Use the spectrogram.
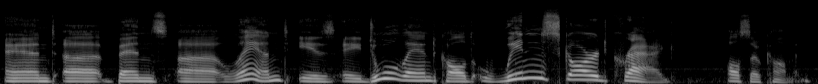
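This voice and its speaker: Slow, smooth-voiced man chairing. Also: on the high side, very animated, darkish tone. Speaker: host chairing a mock budget meeting. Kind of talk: improvised comedy role-play chat on a livestream.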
